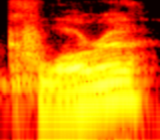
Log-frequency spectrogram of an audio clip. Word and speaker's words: Quora: And this is according to Quora, I think. Yeah, that's how you pronounce it.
